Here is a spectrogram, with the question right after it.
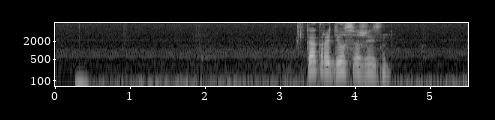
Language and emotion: Russian, neutral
